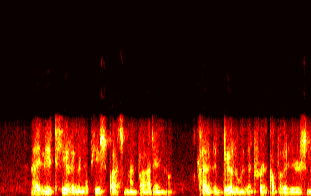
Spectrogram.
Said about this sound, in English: You're too close to the phone. You're muffled. back up and speak again.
